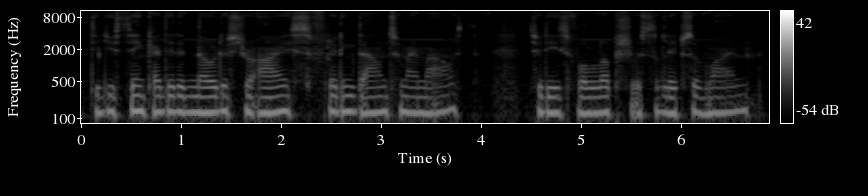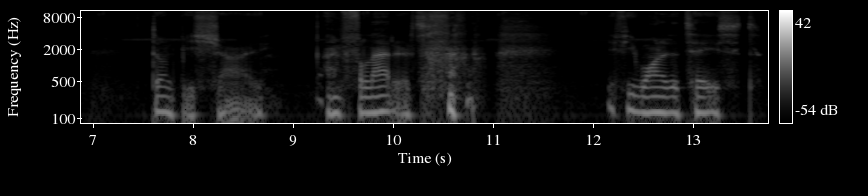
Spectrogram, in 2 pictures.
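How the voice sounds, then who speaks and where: Voicing a predatory vampire count in an ASMR roleplay, a man speaks in formal, teasing, commanding phrases, breathy and often close to a whisper, possessive throughout. His medium-pitched voice is flat, slow, and darkish in tone with no echo, and the mood feels teasing and hungry.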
